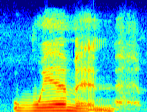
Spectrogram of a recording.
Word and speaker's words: women: word right here oh this is women women women women so remember you are a woman but we are women so women is two so women is with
